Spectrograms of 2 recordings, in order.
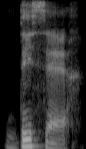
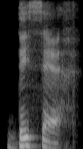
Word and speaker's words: dessert: Dessert, repeat after me. Dessert. En français, dessert s'écrit avec 2 S. Quand tu vois 2 S en français entre deux voyelles, on prononce un S, pas un Z.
